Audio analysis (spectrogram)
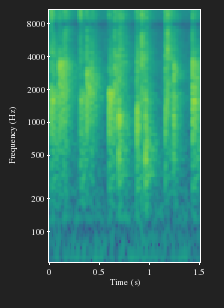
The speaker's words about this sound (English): Wow, bro, I got the whole squad clapping. Laughing. Okay. No, clapping, because you guys were clapping.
